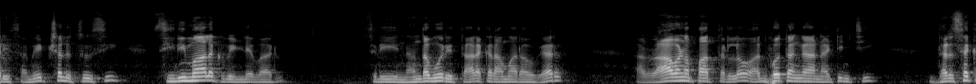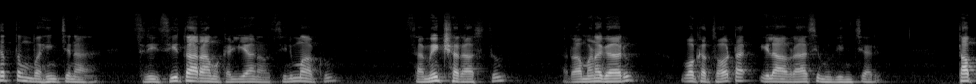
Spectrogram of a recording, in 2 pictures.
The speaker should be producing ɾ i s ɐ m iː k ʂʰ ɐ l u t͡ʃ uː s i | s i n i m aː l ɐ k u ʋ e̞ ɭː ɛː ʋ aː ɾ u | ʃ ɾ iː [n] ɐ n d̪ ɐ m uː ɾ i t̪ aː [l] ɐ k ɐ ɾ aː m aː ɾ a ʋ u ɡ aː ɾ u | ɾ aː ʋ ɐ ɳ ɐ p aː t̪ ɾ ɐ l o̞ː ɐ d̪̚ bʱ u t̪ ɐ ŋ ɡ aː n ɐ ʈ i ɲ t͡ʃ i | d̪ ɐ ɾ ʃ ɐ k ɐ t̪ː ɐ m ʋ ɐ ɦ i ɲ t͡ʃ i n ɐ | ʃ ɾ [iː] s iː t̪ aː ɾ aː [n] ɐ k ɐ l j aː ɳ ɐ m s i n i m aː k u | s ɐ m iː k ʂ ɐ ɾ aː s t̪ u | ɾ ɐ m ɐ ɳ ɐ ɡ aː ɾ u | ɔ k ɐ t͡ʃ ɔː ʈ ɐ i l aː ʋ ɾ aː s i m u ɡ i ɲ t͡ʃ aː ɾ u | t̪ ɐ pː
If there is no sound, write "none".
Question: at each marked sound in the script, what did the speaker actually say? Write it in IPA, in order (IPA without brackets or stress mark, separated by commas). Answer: n, ɾ, iː, m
